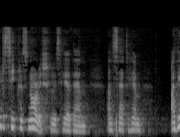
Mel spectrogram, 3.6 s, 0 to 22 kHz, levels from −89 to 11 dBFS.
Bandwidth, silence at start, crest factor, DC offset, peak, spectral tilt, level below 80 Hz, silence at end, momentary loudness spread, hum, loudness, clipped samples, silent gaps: 11 kHz; 0 s; 18 dB; under 0.1%; -12 dBFS; -5 dB/octave; -66 dBFS; 0 s; 12 LU; none; -31 LUFS; under 0.1%; none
